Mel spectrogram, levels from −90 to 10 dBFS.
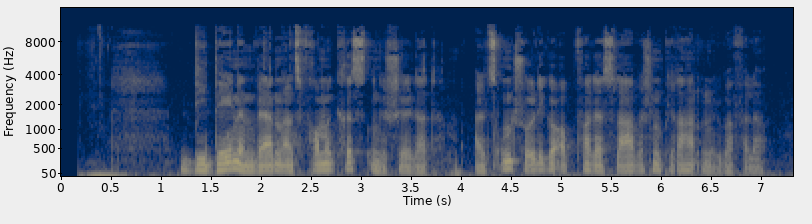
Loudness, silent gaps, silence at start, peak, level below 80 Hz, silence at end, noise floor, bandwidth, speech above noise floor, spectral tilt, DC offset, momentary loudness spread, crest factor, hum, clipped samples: -33 LUFS; none; 0.15 s; -14 dBFS; -46 dBFS; 0 s; -55 dBFS; 11.5 kHz; 22 dB; -4.5 dB/octave; under 0.1%; 17 LU; 18 dB; none; under 0.1%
